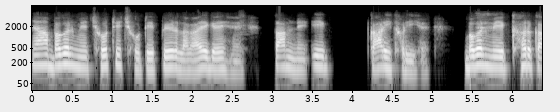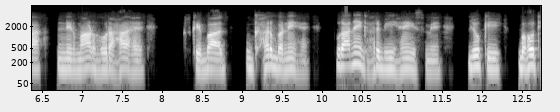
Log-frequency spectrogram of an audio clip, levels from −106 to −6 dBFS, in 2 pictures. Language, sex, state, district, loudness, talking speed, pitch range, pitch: Hindi, male, Bihar, Gopalganj, -18 LUFS, 175 wpm, 125-155 Hz, 135 Hz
